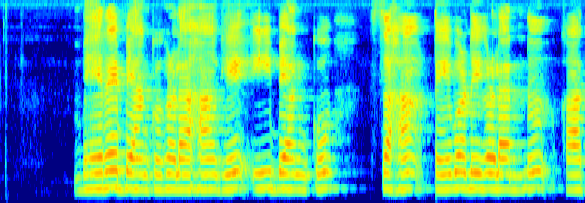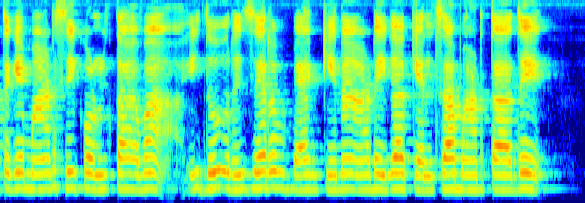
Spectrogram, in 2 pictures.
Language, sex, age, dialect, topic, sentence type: Kannada, female, 36-40, Central, banking, statement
